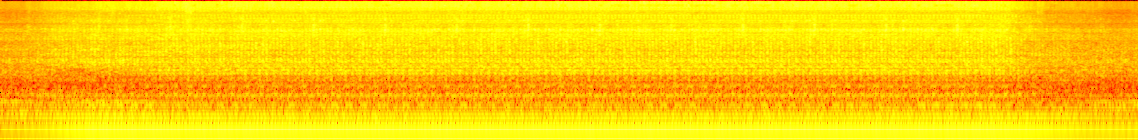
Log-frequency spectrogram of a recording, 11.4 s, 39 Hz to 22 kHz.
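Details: BMW 118d with N47 diesel at idle, before timing chain replacement: a steady light ticking, about four a second, from a worn, slack timing chain.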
